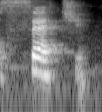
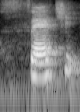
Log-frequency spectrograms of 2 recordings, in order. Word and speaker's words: sete: Ó, sete. Este e aqui também é aberto e não tem acento, mas ele é sete, sete aberto, tá? Mas vejam que o e final eu pronuncio com som de i.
